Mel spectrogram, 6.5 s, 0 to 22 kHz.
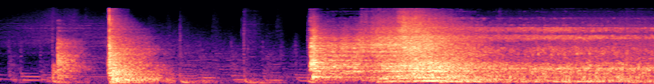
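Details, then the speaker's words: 1967 Cadillac Coupe DeVille big-block V8 with Quadrajet carb, after correcting misrouted spark plug wires to the proper cylinder numbering: cranks, fires, revs cleanly and settles to an even idle with no misfire; normal running. "yeah it helps when the spark PL wires are actually in the right spot yeah that's crazy"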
